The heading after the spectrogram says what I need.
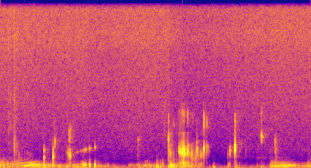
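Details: Stomach growling (borborygmi): low, irregular gurgling and rumbling from the abdomen as gas and fluid move through the gut.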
